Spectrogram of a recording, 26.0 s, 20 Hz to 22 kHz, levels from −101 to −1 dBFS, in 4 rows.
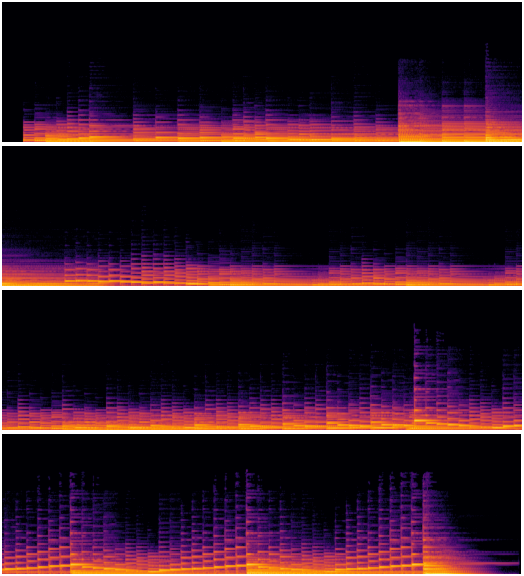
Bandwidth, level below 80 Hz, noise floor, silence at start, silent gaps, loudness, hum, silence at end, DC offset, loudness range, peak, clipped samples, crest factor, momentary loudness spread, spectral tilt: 8.8 kHz; -36 dBFS; -52 dBFS; 0.25 s; none; -22 LUFS; none; 0.5 s; under 0.1%; 7 LU; -2 dBFS; under 0.1%; 20 dB; 11 LU; -8 dB/octave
